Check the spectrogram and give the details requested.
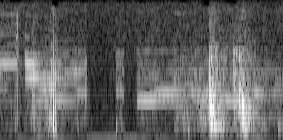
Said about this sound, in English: Sounds like there's a cell phone going on in the background. Yeah, I just had to turn it off.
